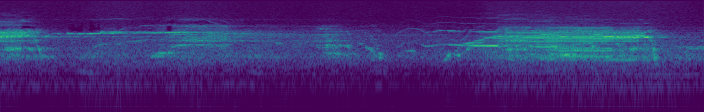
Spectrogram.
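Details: In Rocky Mountain National Park during the rut, a bull elk bugles, a high, drawn-out whistle that slides upward and holds a shrill pitch.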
